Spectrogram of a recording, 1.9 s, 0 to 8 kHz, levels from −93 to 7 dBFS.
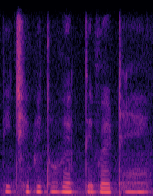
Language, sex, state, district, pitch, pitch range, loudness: Hindi, female, Bihar, Muzaffarpur, 190 Hz, 185-205 Hz, -37 LUFS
